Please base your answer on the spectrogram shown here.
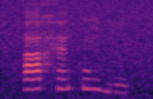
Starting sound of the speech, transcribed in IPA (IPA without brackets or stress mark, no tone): a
